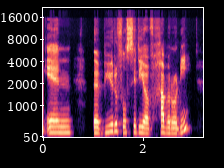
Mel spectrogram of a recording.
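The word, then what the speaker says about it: Gaborone: the beautiful city of Cababaroni. Most folks like to say Gabberon. It is not Gabberon. It is Cababaroni. It's not difficult to pronounce at all.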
